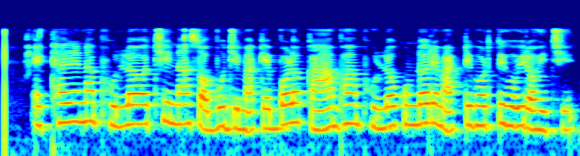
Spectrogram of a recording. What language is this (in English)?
Odia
